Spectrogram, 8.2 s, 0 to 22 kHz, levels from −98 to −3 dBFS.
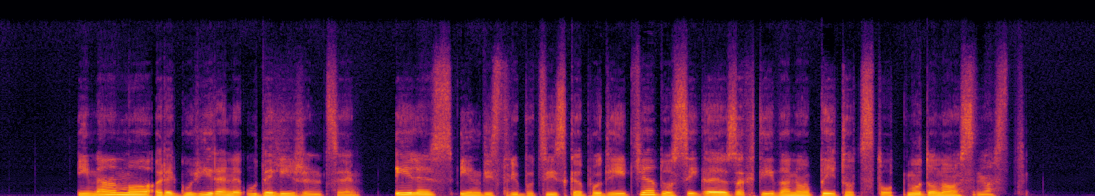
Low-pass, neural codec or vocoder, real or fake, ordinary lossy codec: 19.8 kHz; codec, 44.1 kHz, 2.6 kbps, DAC; fake; none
